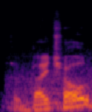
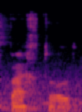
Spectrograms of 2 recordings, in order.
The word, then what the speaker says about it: Bechtold: It's Bechtold, actually, but I don't think that English speakers are very well equipped to pronounce that.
